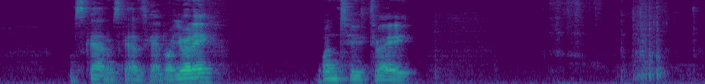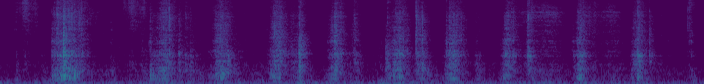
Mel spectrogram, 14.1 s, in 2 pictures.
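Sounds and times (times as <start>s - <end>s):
person chewing crunchy chip: 5.6s - 14.0s.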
